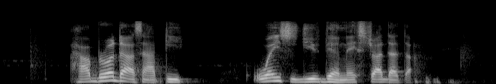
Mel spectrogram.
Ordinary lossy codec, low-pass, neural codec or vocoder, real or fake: none; none; codec, 16 kHz, 1 kbps, X-Codec, HuBERT features, trained on balanced general audio; fake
